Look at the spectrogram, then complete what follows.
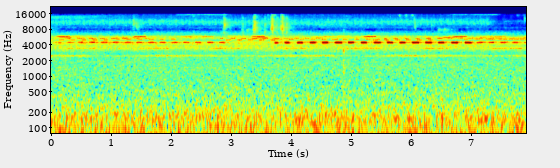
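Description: Faint rainforest insect chorus: steady high-pitched shrilling, joined from about halfway in by a fast, even pulsing chirp.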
